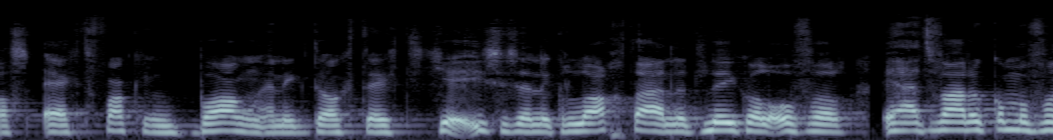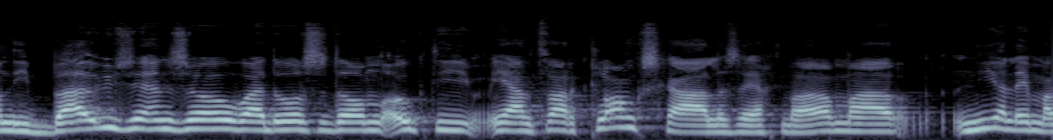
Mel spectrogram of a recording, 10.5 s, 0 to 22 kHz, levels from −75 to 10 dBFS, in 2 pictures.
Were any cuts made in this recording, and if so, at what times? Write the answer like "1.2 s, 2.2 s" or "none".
4.3 s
